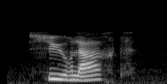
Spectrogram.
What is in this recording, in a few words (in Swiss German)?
"suurlecht", Bas Rhin; vin; mauvais amer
